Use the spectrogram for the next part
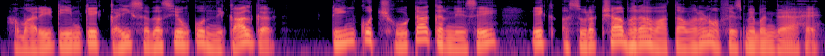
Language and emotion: Hindi, sad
